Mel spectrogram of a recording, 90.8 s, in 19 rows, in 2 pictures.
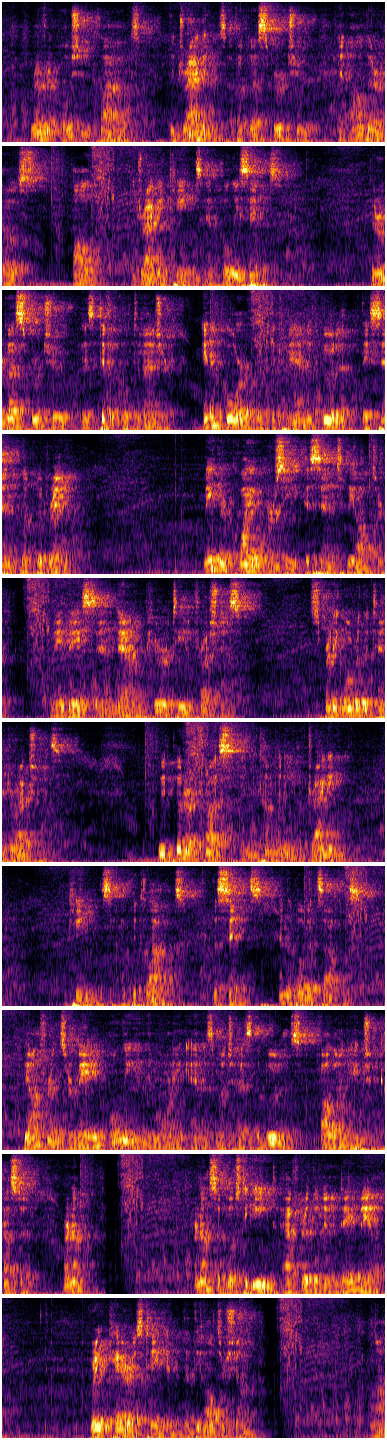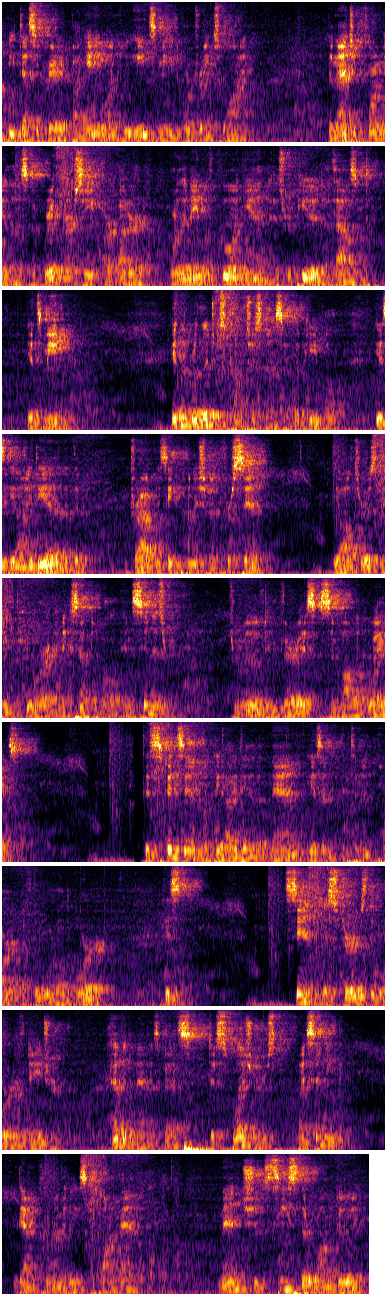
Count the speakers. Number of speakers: one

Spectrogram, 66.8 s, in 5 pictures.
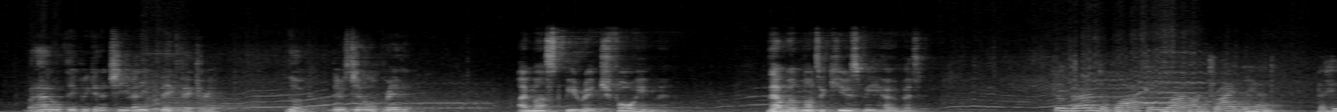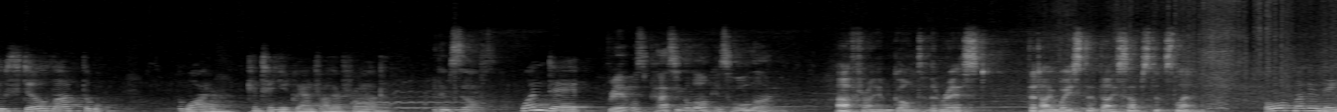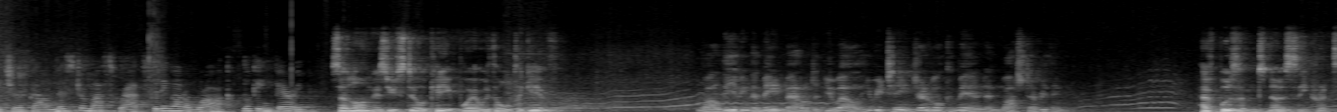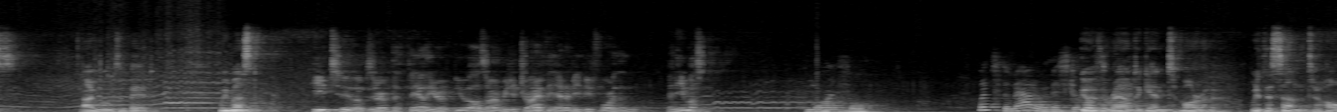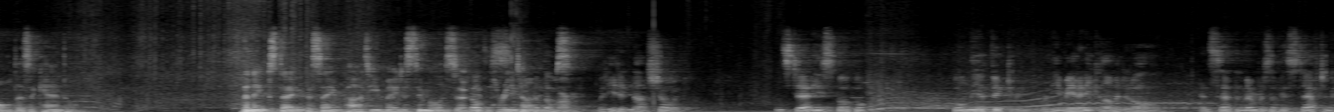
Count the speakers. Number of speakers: three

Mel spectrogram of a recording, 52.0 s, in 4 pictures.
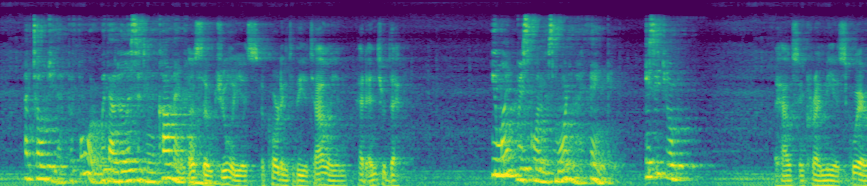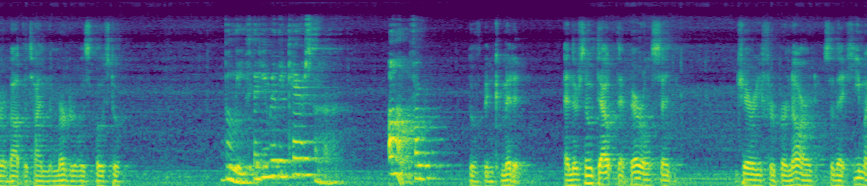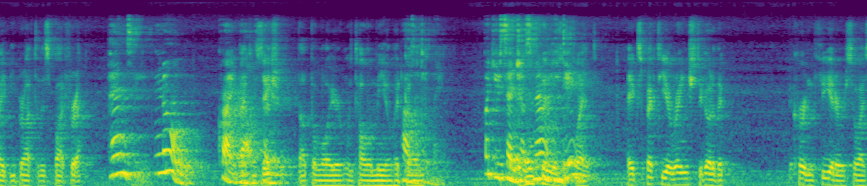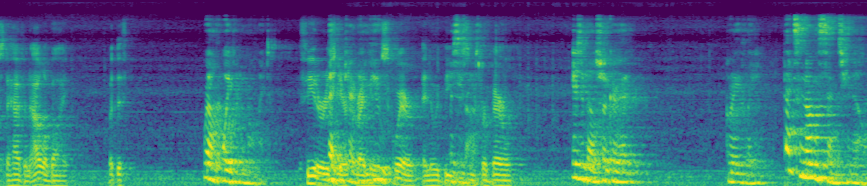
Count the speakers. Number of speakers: two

